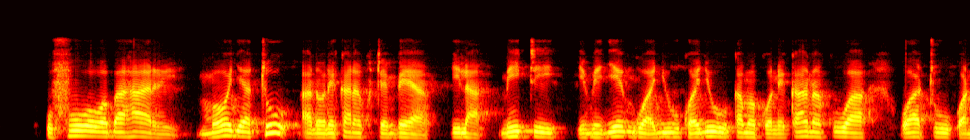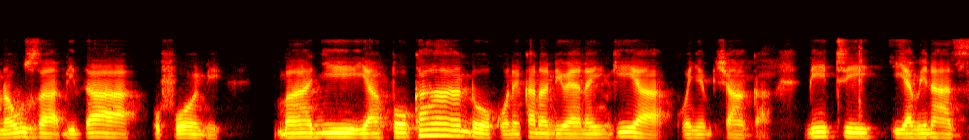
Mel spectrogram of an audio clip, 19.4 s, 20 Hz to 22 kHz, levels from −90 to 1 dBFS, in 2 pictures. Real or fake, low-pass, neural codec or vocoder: fake; 7.2 kHz; codec, 16 kHz, 16 kbps, FunCodec, trained on Chinese and English, 50 frames a second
